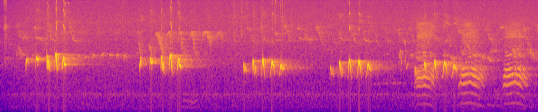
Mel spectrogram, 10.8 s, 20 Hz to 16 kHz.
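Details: Lesser cuckoo singing in a forest park on 15 May 2024. Short staccato phrases of about five or six sharp notes repeat every two seconds or so. Another bird gives lower, downslurred harmonic notes near the end.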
